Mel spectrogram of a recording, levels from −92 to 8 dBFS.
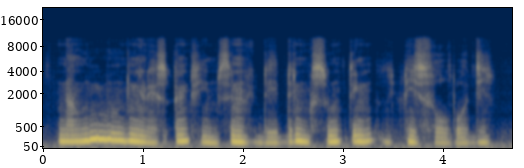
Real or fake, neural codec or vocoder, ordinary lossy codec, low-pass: fake; autoencoder, 22.05 kHz, a latent of 192 numbers a frame, VITS, trained on many speakers; none; 9.9 kHz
